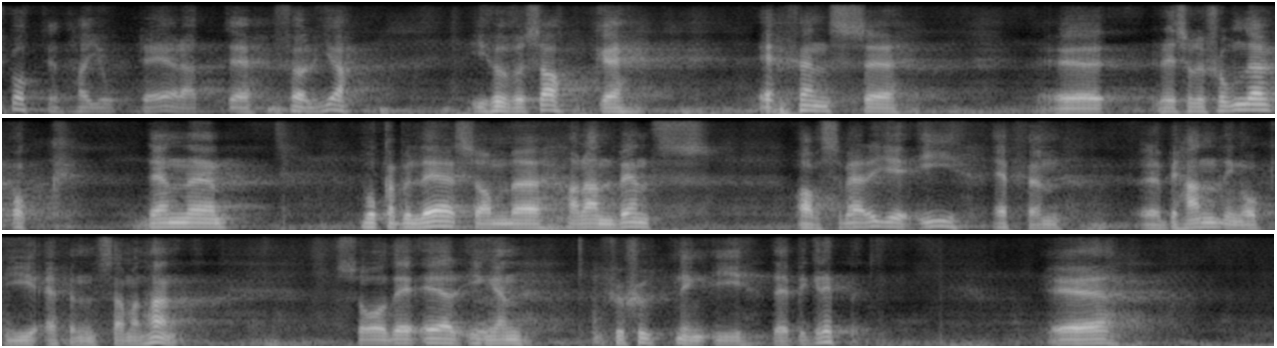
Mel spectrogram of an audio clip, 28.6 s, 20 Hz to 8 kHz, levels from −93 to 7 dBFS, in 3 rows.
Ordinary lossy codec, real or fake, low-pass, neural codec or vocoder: MP3, 64 kbps; fake; 7.2 kHz; codec, 24 kHz, 0.9 kbps, DualCodec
